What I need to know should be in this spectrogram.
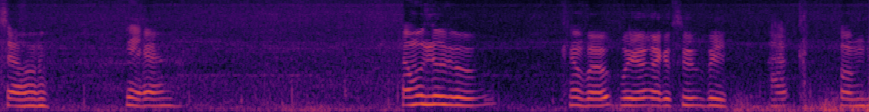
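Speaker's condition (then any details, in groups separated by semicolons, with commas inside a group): Cerebral palsy; speech disability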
